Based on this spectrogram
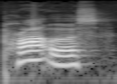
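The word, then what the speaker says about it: πραΰς: pretty great stuff so our word of the week prus not PR not PR led to the German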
